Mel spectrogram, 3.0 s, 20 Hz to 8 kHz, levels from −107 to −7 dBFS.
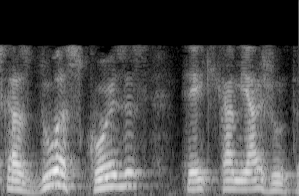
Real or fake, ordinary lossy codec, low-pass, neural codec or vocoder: real; AAC, 16 kbps; 7.2 kHz; none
